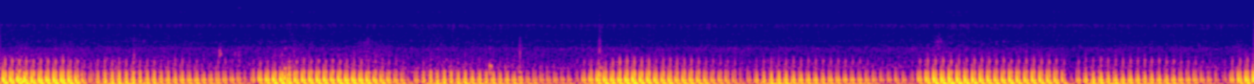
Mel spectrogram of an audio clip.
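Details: Low, throaty kitten purr on a morning wake-up, loud rumbling phases alternating with softer ones in an even breathing rhythm about every one and a half seconds.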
